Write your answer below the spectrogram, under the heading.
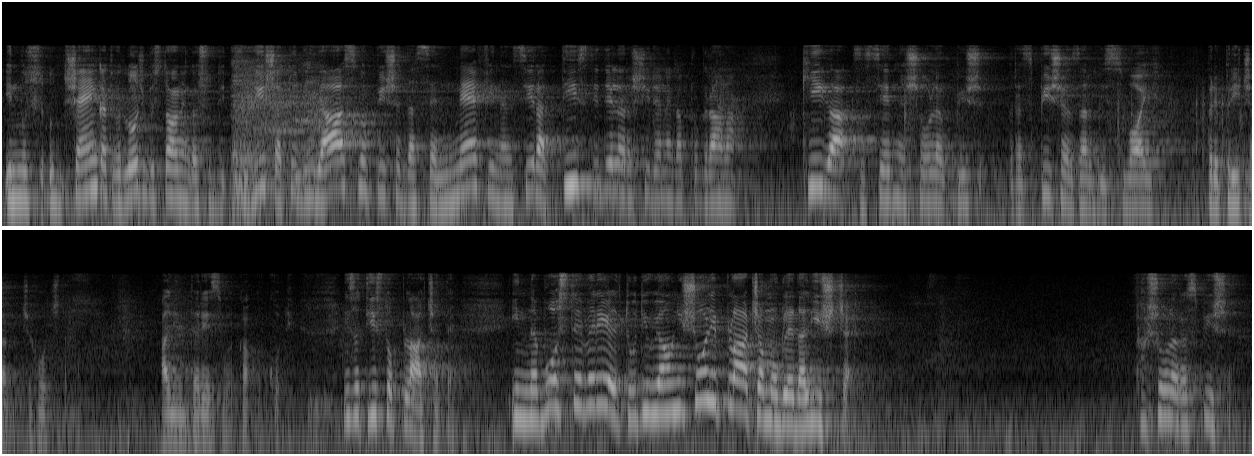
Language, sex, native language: Slovenian, female, Slovenian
